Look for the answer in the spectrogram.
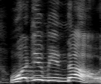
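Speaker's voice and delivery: high, loud comic disbelief; incredulous outburst. Retold or imitated. Tourist challenging the taxi driver's answer, incredulous high shout.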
